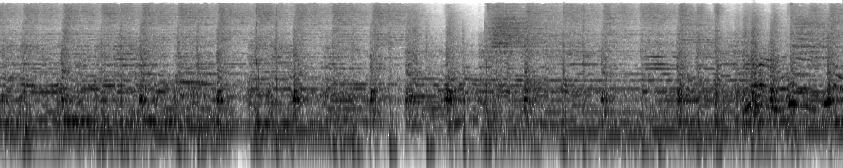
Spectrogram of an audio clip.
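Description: Live rock band playing loudly on electric guitars, bass and drum kit, with short dips in the sound a little after two seconds and again around four seconds.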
